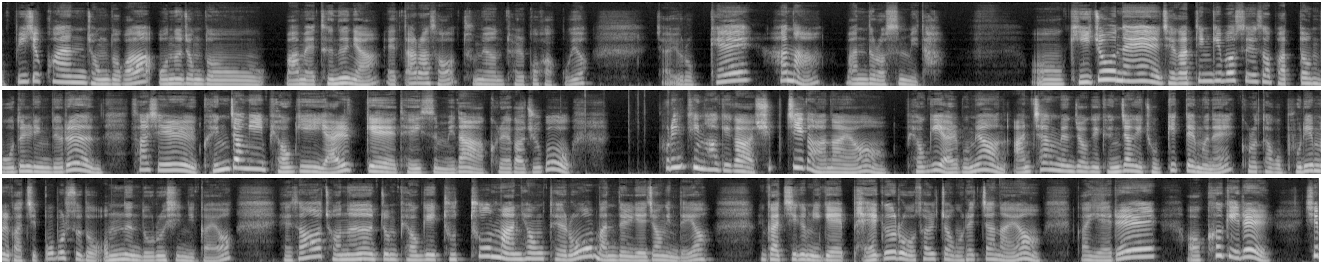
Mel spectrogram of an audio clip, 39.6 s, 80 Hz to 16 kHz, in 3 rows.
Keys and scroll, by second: 6.2-7.4 typing, 19.0 super+c, 19.4 super+v.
